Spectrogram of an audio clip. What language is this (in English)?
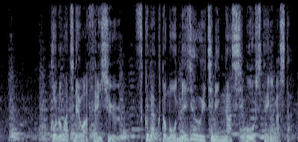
Japanese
